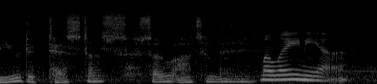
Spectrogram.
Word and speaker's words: Malenia: Malenia. That's how you pronounce it. I never really knew. Millicent, Malenia, do you detest us? Malenia. Like malaria. Okay, so that's it.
